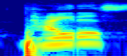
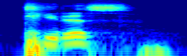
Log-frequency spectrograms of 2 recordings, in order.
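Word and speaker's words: Tidus: Now that I know the real pronunciation, I can't bring myself to continue saying it wrong. Even though Titus sounds a lot better. His name is actually pronounced Titus.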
